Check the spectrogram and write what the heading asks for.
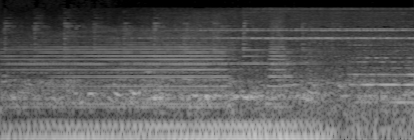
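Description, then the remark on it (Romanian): A train rolls steadily along the rails with a loud, continuous low rumble and sustained metallic tones over it; the heavy rumbling drops away near the end. “Ioi ce dor mi-a fost să fac o excursie cu trenul.”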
